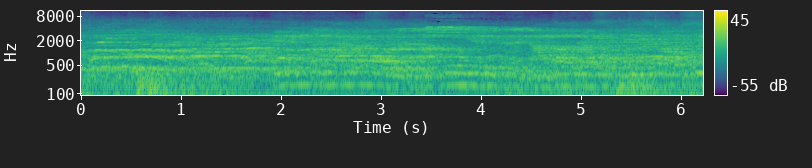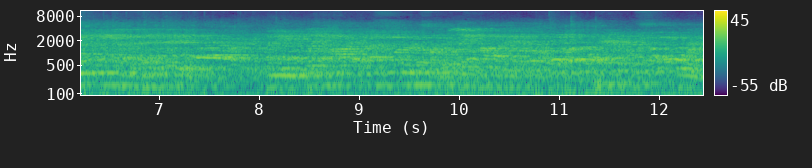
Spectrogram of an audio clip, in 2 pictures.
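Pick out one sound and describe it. A man calls out loudly in a large echoing hall.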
